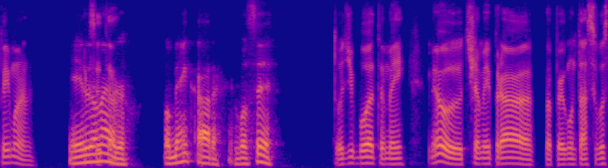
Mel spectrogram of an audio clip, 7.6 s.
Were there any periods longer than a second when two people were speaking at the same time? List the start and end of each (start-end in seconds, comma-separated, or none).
none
